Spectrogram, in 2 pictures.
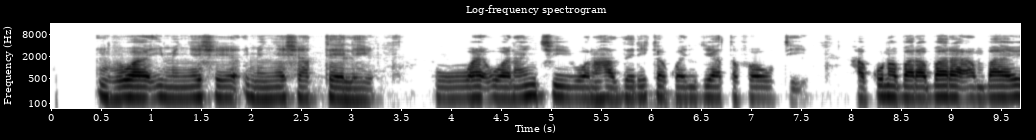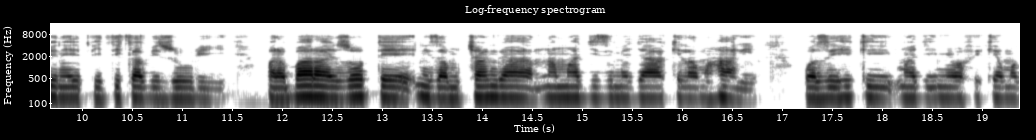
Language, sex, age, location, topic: Swahili, female, 36-49, Wajir, health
